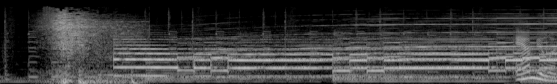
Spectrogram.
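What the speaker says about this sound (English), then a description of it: "Ambulance." An ambulance siren wails loudly, its stepped two-tone pattern sustained after a brief noisy onset, with a rising sweep near the end; no talk is heard.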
